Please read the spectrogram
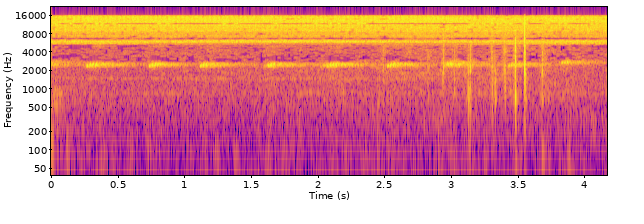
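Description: Tropical forest insects calling: a steady high-pitched drone with a soft chirp repeating about two to three times a second. A few faint clicks come near the end.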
